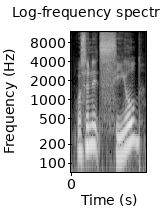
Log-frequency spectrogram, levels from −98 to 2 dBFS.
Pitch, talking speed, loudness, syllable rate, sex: 180 Hz, 190 wpm, -15 LUFS, 4.4 syllables/s, male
